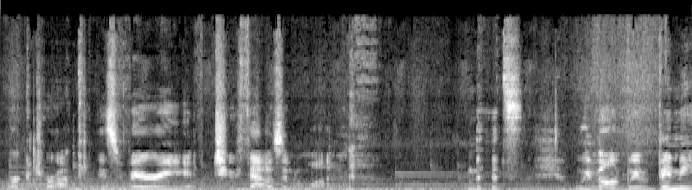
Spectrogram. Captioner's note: traffic roaring; giggles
